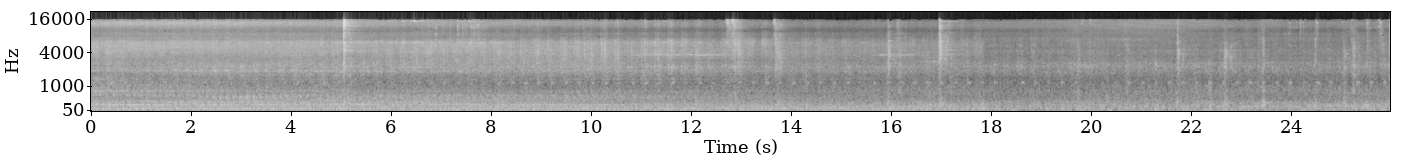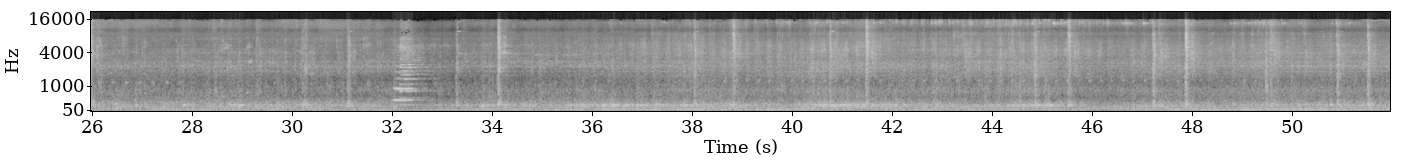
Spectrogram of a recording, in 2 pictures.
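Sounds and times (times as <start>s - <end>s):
train coaches rumbling past: 0.0s - 51.9s
wheels clicking over rail joints: 0.0s - 51.9s
train horn toot: 32.0s - 33.0s.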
